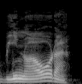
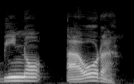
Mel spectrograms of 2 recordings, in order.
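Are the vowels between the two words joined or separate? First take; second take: joined; separate. First: The final o glides into the initial a. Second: The final o and initial a stay separate. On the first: The speaker calls it right. "como si fuera en vez de O una U" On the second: The speaker calls it wrong. "yo no digo"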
